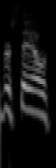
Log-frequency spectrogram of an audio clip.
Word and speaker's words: Versailles: You're in Versailles. Because that's how we pronounce it.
